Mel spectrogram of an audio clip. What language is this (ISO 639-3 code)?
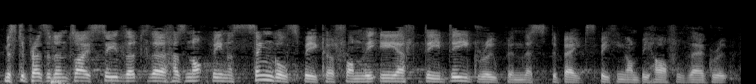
eng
